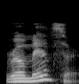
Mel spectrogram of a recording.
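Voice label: "romancer", English, British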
